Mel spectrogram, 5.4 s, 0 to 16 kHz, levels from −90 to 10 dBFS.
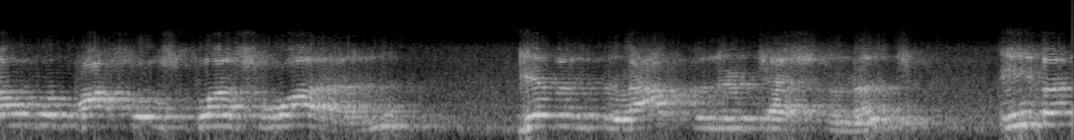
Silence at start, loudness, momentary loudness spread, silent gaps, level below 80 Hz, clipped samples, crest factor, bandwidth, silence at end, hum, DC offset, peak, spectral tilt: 0 s; -21 LUFS; 10 LU; none; -56 dBFS; under 0.1%; 16 dB; 6.4 kHz; 0 s; none; under 0.1%; -4 dBFS; -6 dB/octave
